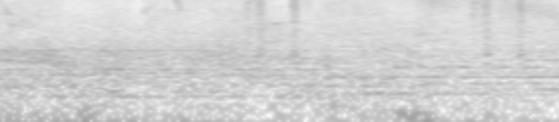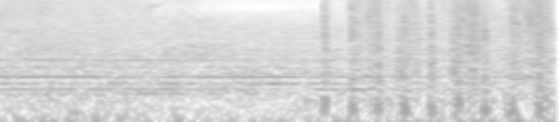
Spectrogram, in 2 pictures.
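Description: Typewriter assault rifle from Fortnite Save the World firing in long rapid bursts, dense and continuous, with sharp, evenly spaced shots most distinct toward the end.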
